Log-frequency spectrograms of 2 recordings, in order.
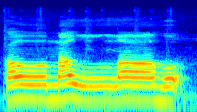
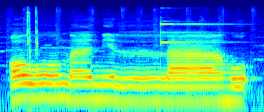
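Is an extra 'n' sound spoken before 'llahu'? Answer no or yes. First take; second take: no; yes. First: The words join without an 'n' sound. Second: An 'n' sound links the two words. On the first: The speaker calls it wrong. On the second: The speaker calls it right.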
